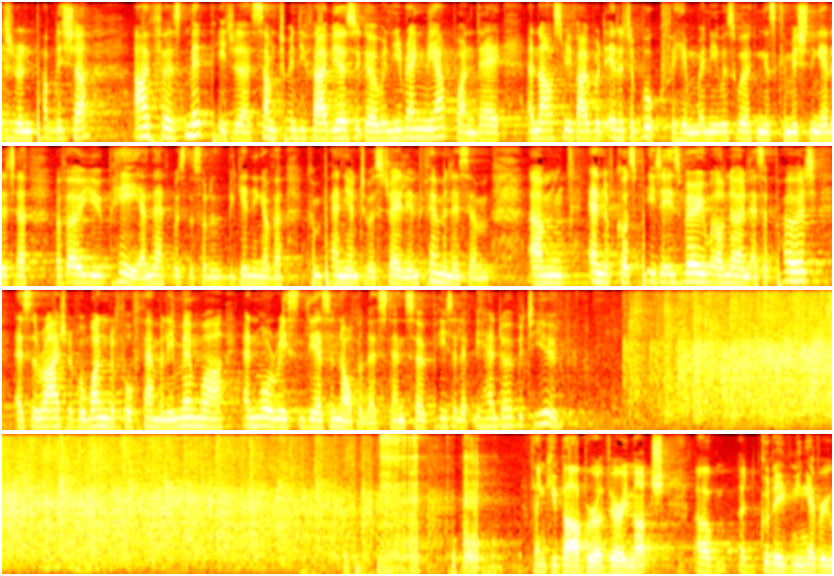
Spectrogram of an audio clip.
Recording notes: In this Sydney Ideas event he gives an inaugural Australian Book Review (ABR) Patrons’ Lecture.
